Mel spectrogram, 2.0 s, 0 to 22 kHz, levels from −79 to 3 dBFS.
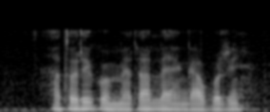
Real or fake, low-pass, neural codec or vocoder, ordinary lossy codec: real; 7.2 kHz; none; none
